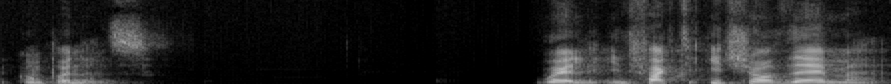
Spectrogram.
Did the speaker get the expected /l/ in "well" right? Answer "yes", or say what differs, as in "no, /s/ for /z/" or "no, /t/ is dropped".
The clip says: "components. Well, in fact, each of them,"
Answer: yes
